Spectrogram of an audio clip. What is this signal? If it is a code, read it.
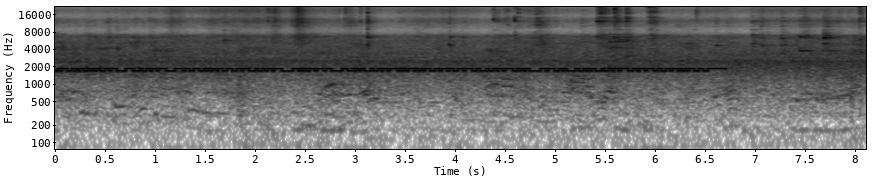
RTTY (45.45 baud, 170 Hz shift), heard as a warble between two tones, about 1800 Hz centre, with radio static and the noise of a crowd indoors. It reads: … 92420 56154 66027 45734 07068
